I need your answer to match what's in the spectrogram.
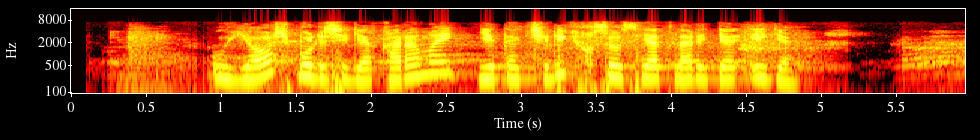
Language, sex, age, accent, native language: Uzbek, female, 18-24, Navoiy, Tajik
